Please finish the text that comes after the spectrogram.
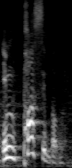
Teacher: আমরা ফ এর উপর চাপ দিচ্ছি, এজন্য স্ট্রেস দিচ্ছি, এজন্য এটা অ্যাসপিরেটেড হচ্ছে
